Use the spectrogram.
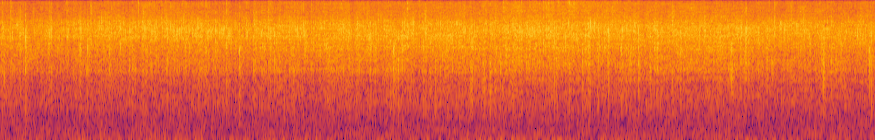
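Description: Green beans stir-fry in a hot wok with a loud, dense, continuous sizzle and crackle, steady from start to finish with no talking.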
